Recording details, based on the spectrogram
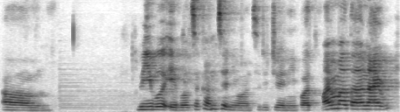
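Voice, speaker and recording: A Trinidadian woman in her thirties, a guest telling a story in a casual interview, animated and laughing often. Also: lowish voice, moderate pace, echoey room, soft background music. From Trinidad and Tobago.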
